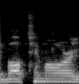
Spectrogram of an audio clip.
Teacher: I hit that T sound in there. That's not a Baltimore thing.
